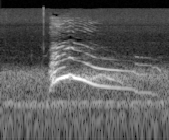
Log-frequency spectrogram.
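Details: Golden jackal letting out one brief, arched wailing note that swells, then slides lower and fades, with a low steady hum behind it.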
